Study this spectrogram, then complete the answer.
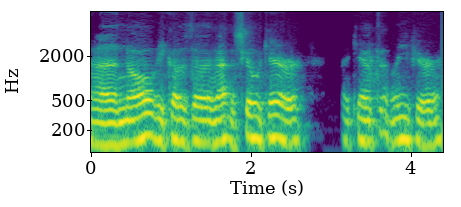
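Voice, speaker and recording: The speaker sounds somewhat breathy, keeping a moderate pace and fairly even intonation. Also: man. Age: 80s+. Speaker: priest and theology teacher. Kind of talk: interview. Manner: halting, many fillers.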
